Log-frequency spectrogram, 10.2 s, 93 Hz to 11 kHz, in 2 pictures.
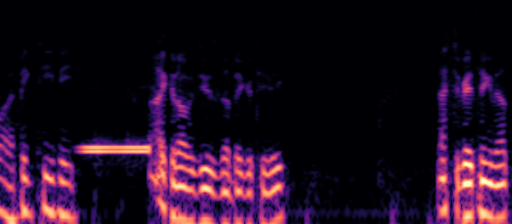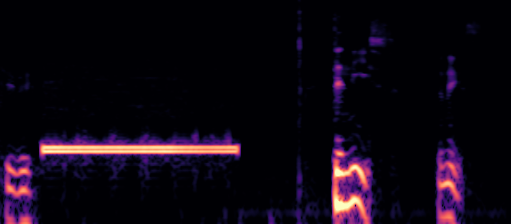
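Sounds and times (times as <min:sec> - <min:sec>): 
speech: 0:00.0 - 0:00.9, 0:01.5 - 0:03.0, 0:04.4 - 0:05.6, 0:08.5 - 0:10.0
telephone dial tone: 0:00.8 - 0:01.6, 0:05.6 - 0:07.6.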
